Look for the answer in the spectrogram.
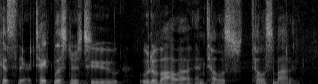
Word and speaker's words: Uddevalla: So where I want to start the interview is in, I don't know how to pronounce it correctly, Uddevalla? – Uh-huh.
